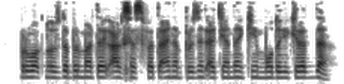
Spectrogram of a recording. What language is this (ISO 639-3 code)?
uzb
